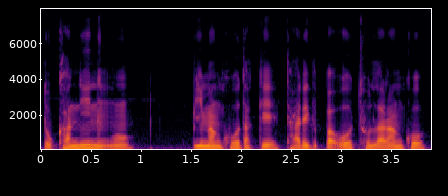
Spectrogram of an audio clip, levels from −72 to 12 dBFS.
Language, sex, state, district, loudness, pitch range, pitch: Garo, male, Meghalaya, West Garo Hills, -17 LUFS, 115-140 Hz, 125 Hz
